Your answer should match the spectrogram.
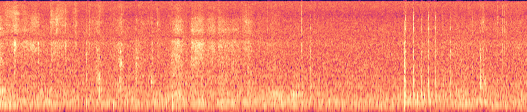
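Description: Faint handling sounds of nail-stamping supplies: small scattered clicks and light rustles as a metal stamping plate and a polish bottle are handled on a paper towel, with a quick run of light clicks about five seconds in.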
